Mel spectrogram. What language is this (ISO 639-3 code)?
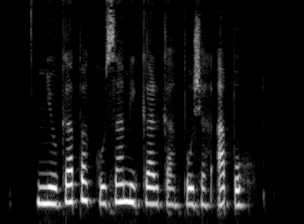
qvj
